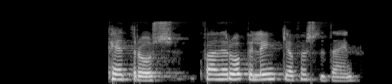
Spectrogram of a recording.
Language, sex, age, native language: Icelandic, female, 40-49, Icelandic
